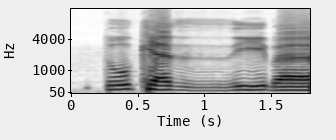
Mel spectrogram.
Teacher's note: Harusnya tukadzi, tipis zalnya, tidak ada desis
